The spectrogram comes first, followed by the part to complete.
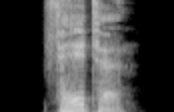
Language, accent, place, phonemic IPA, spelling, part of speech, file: German, Germany, Berlin, /ˈfɛltə/, fällte, verb, De-fällte.ogg
- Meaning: inflection of fällen: 1. first/third-person singular preterite 2. first/third-person singular subjunctive II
